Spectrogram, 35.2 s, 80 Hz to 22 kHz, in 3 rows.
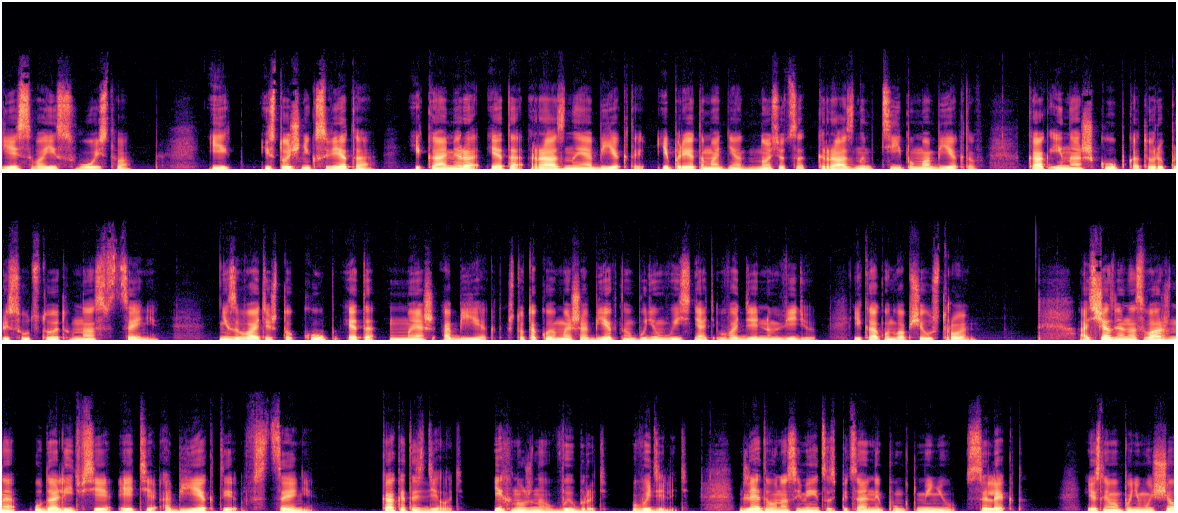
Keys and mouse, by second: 35.1-35.2 drag.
